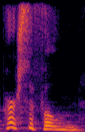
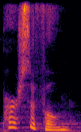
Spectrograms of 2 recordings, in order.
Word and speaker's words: Persephone: we were learning about persephone today and mother said what and i said persephone she said you mean persephone the teacher had told us we pronounced that word persephone they then followed an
